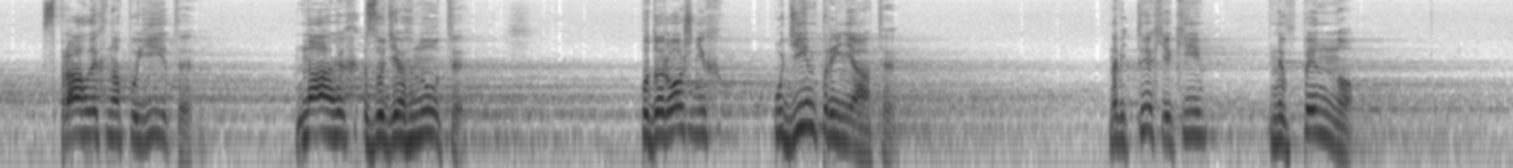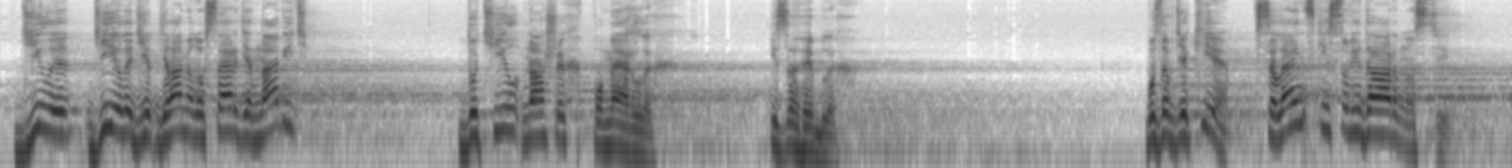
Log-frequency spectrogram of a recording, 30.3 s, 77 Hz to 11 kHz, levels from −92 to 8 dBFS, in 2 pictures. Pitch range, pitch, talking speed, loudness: 175-210 Hz, 200 Hz, 50 wpm, -17 LUFS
